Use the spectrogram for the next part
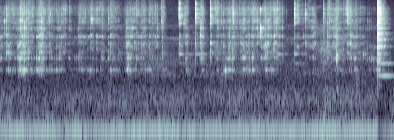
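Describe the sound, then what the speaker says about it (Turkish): A spoon scrapes and clinks steadily around a bowl, mixing salt, black pepper and chili flakes into an oily mixture for baked mackerel fillets, with a constant low hum underneath and no speech. "Bunu güzelce karıştırıyorum"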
